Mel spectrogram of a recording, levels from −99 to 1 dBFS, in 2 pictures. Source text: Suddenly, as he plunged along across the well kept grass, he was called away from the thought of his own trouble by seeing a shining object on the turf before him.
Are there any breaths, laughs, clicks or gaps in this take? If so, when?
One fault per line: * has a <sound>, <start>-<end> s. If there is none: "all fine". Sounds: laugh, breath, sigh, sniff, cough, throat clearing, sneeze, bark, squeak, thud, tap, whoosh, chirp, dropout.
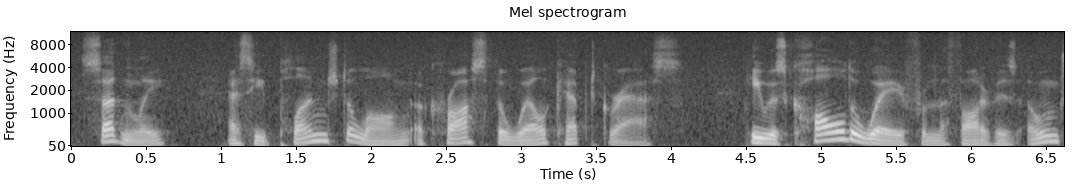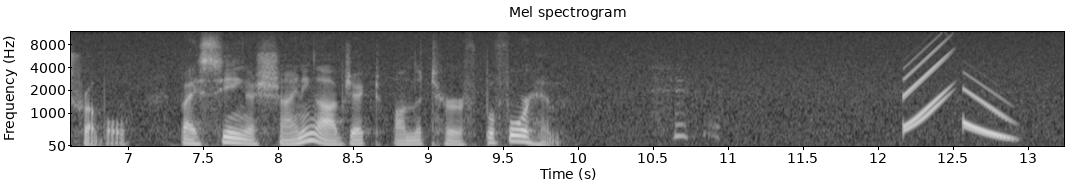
* has a laugh, 10.5-11.2 s
* has a chirp, 12.2-13.0 s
